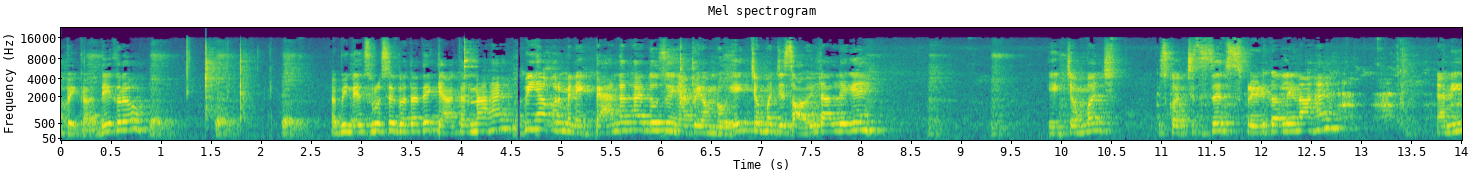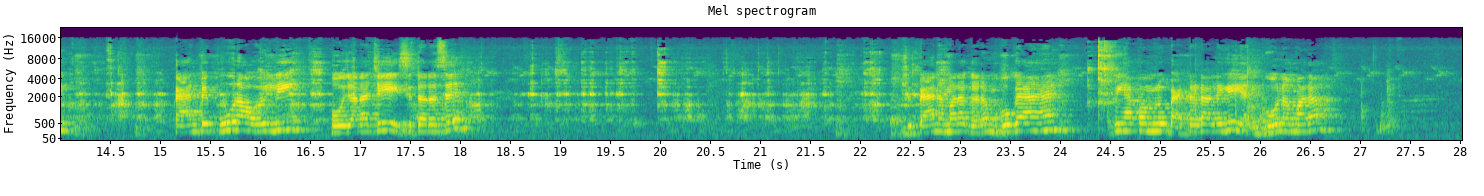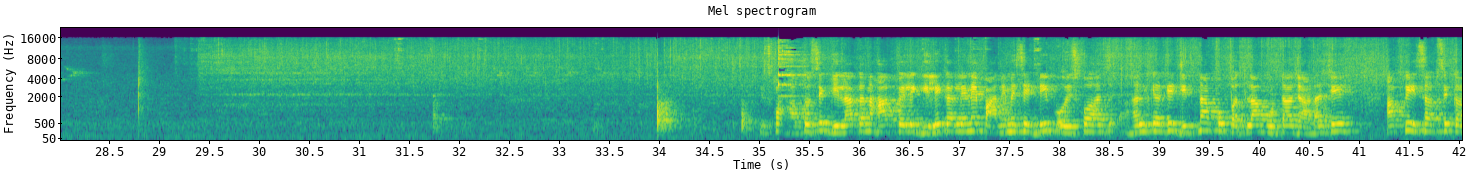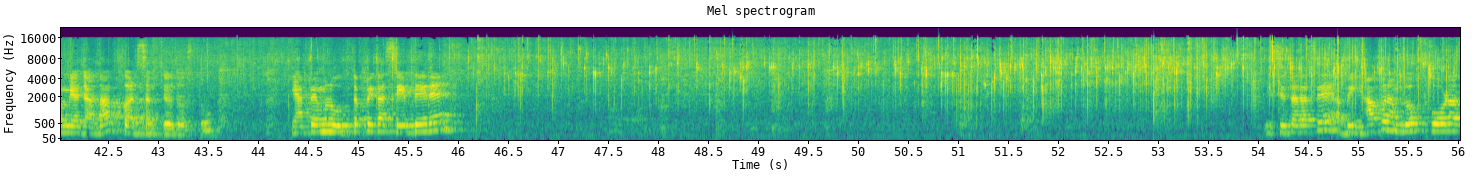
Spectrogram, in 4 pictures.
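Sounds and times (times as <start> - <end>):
batter sizzling in hot oil: 11.0 - 23.1, 29.3 - 56.0.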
